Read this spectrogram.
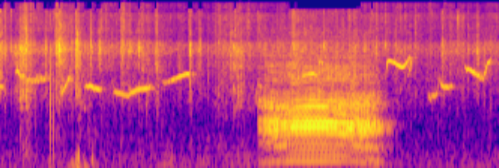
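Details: Loud, steady moo of about one second from a fat cow calling the female while a tame herd is herded in the afternoon; quiet stretches before and after carry chirping, whistled birdsong and light rustling.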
